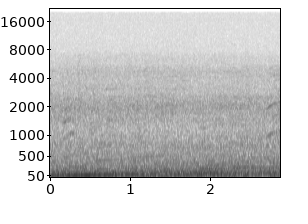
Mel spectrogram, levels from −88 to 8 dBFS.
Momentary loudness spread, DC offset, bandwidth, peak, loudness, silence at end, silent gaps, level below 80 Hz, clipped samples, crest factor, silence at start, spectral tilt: 4 LU; under 0.1%; over 20 kHz; -12 dBFS; -26 LUFS; 0 s; none; -26 dBFS; under 0.1%; 12 dB; 0 s; -7 dB/octave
